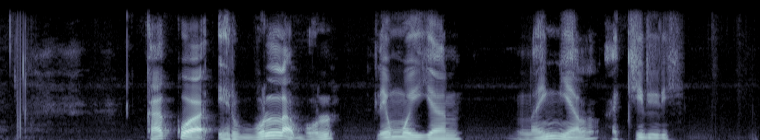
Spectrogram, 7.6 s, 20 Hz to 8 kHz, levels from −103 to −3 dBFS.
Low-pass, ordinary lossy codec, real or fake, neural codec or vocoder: 7.2 kHz; none; real; none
